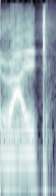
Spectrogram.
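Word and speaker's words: write: डब्ल्यू को हम नहीं पढ़ेंगे, तो इसको क्या पढ़ेंगे, WRIT, राइट।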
